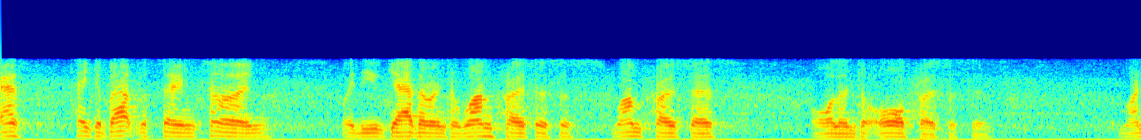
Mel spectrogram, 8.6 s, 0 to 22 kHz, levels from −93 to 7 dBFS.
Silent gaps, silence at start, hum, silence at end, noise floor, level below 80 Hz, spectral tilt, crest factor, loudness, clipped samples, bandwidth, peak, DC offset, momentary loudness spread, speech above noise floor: none; 0 s; none; 0 s; -36 dBFS; -42 dBFS; -10.5 dB/octave; 18 dB; -17 LUFS; under 0.1%; 4 kHz; 0 dBFS; 2%; 20 LU; 20 dB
